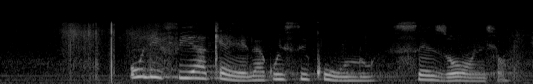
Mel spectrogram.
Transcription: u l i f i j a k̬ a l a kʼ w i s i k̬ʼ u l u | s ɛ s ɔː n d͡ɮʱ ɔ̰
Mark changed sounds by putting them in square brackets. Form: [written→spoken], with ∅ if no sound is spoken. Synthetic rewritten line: u l i f i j a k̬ [a→ɛ] l a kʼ w i s i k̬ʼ u l u | s ɛ [s→z] ɔː n d͡ɮʱ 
